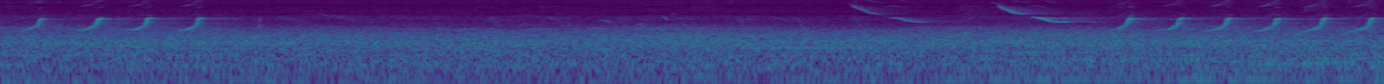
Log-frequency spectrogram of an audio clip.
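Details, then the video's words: Male northern cardinal in forest, munching on a leaf while making a couple of calls: quick runs of clear downslurred whistles, about four a second, broken by two longer high sweeping slurs over a soft steady hiss. "Here's a male northern cardinal munching on a leaf making a couple of calls."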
